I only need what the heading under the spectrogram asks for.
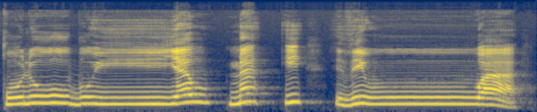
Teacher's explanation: Здесь у нас правило идгам, частичной ассимиляции, частичной назализации, ассимиляция с частичной назализацией в размере двух огласовок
